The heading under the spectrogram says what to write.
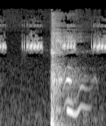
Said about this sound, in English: How many cricket sounds you got?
